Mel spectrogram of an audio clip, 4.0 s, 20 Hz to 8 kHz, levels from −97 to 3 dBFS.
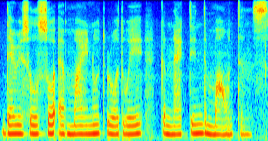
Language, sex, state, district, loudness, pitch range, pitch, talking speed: English, female, Nagaland, Kohima, -17 LUFS, 175-185 Hz, 180 Hz, 135 wpm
